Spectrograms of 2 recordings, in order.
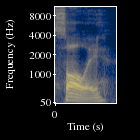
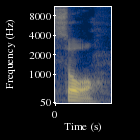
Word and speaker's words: Solly: My name is Scott Solly. A lot of people might see my name and mispronounce it as Soul, which is really where my business name, Soul Gear, originated.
